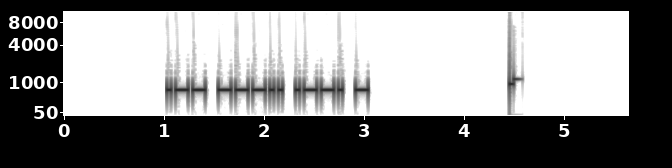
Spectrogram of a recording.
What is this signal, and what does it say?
Morse code, heard as a keyed tone, about 28 wpm, 700 Hz. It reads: W8PT
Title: USA Call Signs - 4 Characters - 4x Character Spacing - 28wpm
